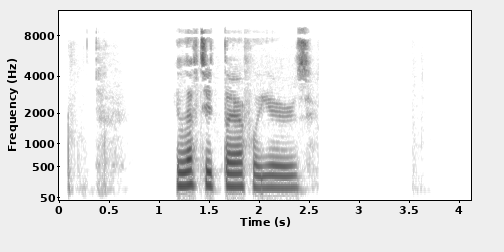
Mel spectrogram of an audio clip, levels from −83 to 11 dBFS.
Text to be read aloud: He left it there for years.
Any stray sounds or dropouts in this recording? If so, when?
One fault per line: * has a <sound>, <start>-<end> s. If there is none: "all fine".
all fine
